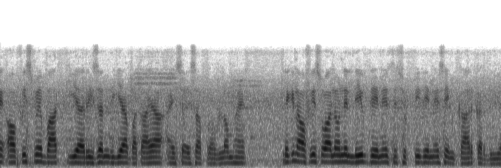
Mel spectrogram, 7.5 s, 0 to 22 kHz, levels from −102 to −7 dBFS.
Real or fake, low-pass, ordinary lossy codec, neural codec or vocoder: real; 7.2 kHz; none; none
